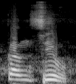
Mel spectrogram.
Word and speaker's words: conceive: ठीक, बचा वी का वो लिख दो, ई साइलेंट होता है तो हो गया कंसीव।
